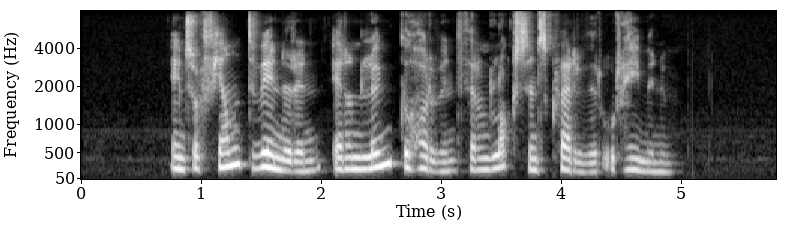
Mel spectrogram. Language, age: Icelandic, 20-29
